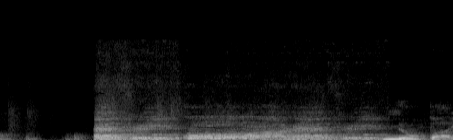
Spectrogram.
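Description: A man sings loudly and with energy.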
